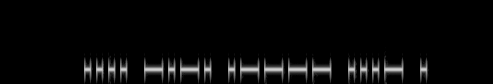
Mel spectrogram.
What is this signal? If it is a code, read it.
Morse code, heard as a keyed tone, about 20 wpm, 700 Hz. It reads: HC1VE
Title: DXCC-100 Call Signs - 5 Characters - Repeated 2x - 20wpm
